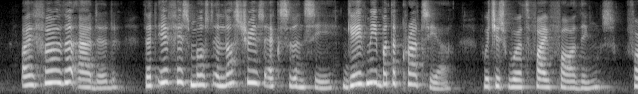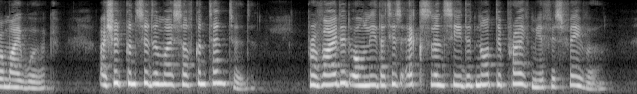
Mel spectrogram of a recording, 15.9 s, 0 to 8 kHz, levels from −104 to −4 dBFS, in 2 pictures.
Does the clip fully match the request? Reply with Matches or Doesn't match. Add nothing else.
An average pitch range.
Doesn't match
